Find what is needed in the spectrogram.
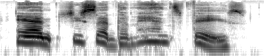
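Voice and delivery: ordinary talk, nothing marked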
